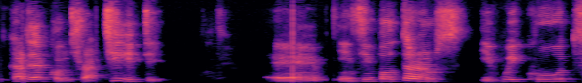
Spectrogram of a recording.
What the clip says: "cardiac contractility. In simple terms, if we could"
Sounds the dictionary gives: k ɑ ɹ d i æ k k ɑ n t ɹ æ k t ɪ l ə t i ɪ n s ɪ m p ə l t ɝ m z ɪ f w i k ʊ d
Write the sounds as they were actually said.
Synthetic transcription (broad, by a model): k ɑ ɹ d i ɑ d k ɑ n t ɹ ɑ k t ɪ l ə t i ɪ n s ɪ m p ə l t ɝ m s ɪ f w i k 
